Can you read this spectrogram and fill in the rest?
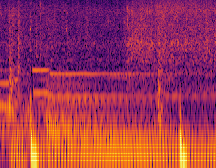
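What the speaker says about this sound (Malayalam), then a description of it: "ഇതിലേക്ക് നമുക്ക് ഇനി തക്കാളി ഇട്ട് കൊടുക്കാം" Chopped tomato hits a pan of frying onion masala, bursting into a loud steady sizzle with a few clunks and scrapes from the pan, close up and without talk.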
